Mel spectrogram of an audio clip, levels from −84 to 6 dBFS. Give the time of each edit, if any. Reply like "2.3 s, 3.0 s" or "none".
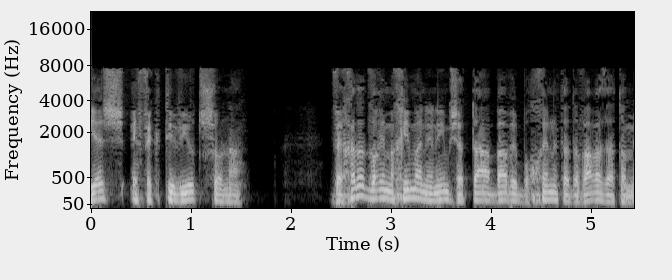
none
